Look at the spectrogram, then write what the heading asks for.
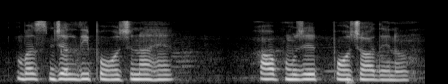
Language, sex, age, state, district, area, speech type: Urdu, female, 18-30, Uttar Pradesh, Gautam Buddha Nagar, urban, spontaneous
